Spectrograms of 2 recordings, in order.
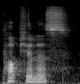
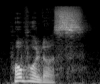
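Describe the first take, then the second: First: The word is pronounced the English way. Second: The word is pronounced the German way.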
